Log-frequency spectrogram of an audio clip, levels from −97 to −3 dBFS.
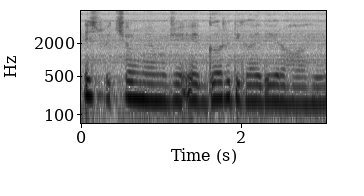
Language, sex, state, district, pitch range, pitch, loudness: Hindi, female, Arunachal Pradesh, Papum Pare, 175-195 Hz, 180 Hz, -17 LUFS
